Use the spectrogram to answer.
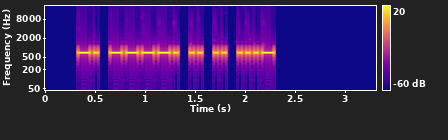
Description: Morse code, heard as a keyed tone, about 30 wpm, 700 Hz. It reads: N9IIV
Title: USA Call Signs - 5 Characters - Repeated 2x - 30wpm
